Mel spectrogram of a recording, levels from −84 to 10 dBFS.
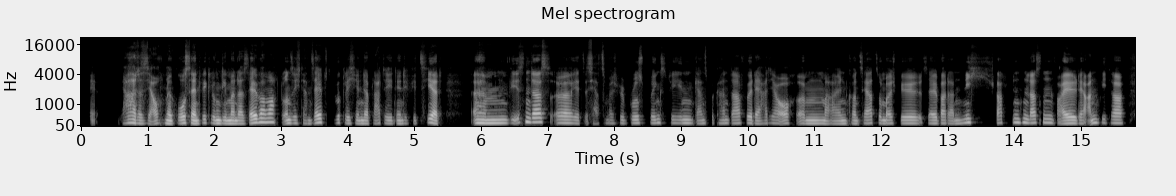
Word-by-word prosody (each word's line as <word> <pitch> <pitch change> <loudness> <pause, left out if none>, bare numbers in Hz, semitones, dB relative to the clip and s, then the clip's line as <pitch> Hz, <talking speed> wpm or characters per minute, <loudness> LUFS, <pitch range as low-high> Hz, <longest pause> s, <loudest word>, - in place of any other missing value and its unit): Äh, - - -16 0.4
ja, 155 +2 +2
das 135 -2 -2
ist 130 - -14
ja 130 - -2
auch 140 +2 -4
'ne 130 -3 +5
große 140 +2 +2
Entwicklung, 140 +1 +3
die 135 -1 +1
man 130 0 +5
da 130 -1 +1
selber 170 +8 +6
macht 190 0 +1
und 140 - +2
sich 145 -1 -7
dann 135 -2 -11
selbst 170 +4 +2
wirklich 140 -3 -7
in 130 0 0
der 130 - +1
Platte 140 +3 -11
identifiziert. 130 -1 0 0.4
Ähm, 145 0 +4
wie 150 - -6
ist 170 +4 -9
'n 200 - +4
das? 195 0 +4
Äh, 150 0 +1
jetzt 135 -1 -8
ist - - -15
ja 120 - -18
zum 145 +3 -19
Beispiel 140 +1 -12
Bruce 150 +2 -4
Springsteen 150 -1 -5
ganz 140 +2 -9
bekannt 145 0 -10
dafür 145 +1 -2
der 130 -1 -5
hat 135 - -12
ja 145 -1 -7
auch, 140 - -1
ähm, 135 0 0
mal 125 -1 -4
'n 130 +1 -2
Konzert 140 +3 -5
zum 140 -2 -4
Beispiel 140 0 -1
selber 140 0 -2
dann 140 +1 -5
nicht 175 +1 -5
stattfinden 170 +3 -4
lassen, 160 0 -1
weil 140 +1 +5
der 135 0 -4
Anbieter 150 -1 -1
145 Hz, 215 wpm, -23 LUFS, 135-155 Hz, 0.4 s, selber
